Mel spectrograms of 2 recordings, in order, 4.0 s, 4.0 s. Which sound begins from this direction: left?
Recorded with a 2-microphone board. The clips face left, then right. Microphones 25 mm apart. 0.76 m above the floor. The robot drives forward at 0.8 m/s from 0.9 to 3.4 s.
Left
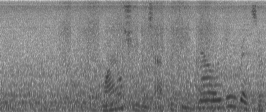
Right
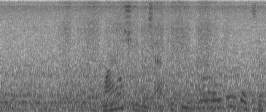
A woman speaking, at 3.0 s.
